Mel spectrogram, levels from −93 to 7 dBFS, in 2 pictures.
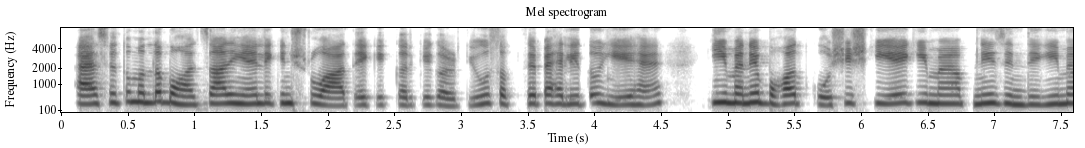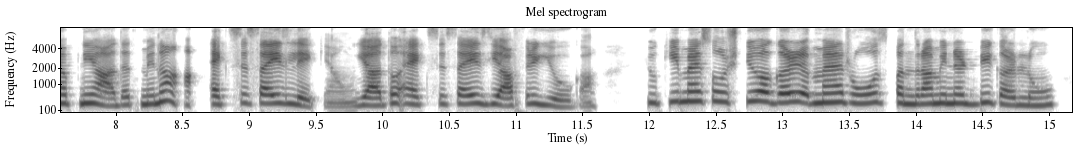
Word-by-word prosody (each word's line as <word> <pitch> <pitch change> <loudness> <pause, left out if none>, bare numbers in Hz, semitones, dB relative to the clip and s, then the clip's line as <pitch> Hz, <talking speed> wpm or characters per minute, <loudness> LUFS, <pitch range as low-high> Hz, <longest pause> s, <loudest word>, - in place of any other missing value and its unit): ऐसे 265 +3 +5
तो 310 +3 -6
मतलब 320 0 +2
बहुत 250 -4 +1
सारी 275 0 +4
हैं। 265 - +4
लेकिन 280 +1 0
शुरुआत 230 -6 +1
एक-एक 230 0 -4
करके 230 0 -6
करती 215 -1 -6
हूँ। 260 +3 -3
सबसे 270 0 -3
पहली 260 -1 +1
तो 275 +3 -5
ये 245 -3 0
हैं 240 +4 -2 0.4
कि 305 0 +5
मैंने 290 +1 +6
बहुत 265 +1 +2
कोशिश 235 +4 -3
की 275 -1 +2
है 280 +2 +5
कि 290 0 -2
मैं 270 -1 +1
अपनी 270 +2 0
ज़िन्दगी 245 -1 -1
में 275 +1 +1
अपनी 275 +1 -2
आदत 230 +3 -7
में 255 - -3
ना 330 - +1
अ, - - -2 0.2
एक्सरसाइज़ 275 +2 +2
लेके 210 - -3
आऊँ 95 +1 -16
या 220 0 +3
तो 280 +6 -4
एक्सरसाइज़ 260 +1 -1
या 215 - +3
फिर 265 +5 -5
योगा। 200 -7 -8 0.4
क्योंकि 300 +2 -5
मैं 335 +1 +3
सोचती 335 0 -6
हूँ, 340 - +2
अगर 300 -1 +3
मैं 300 +2 +3
रोज़ 285 +1 -5
15 265 -2 0
मिनट 275 -2 -1
भी 300 +1 -1
कर 245 -4 -4
लूँ। 225 +1 -8
270 Hz, 215 wpm, -23 LUFS, 240-285 Hz, 0.4 s, मैंने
